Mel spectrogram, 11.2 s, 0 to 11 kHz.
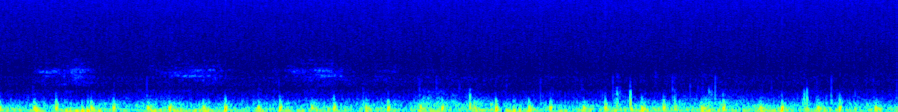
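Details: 35-year-old man standing up, heartbeat recorded at the mitral/bicuspid valve area: soft, regular low thumps under a steady low rumble and handling noise; normal heart sounds.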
